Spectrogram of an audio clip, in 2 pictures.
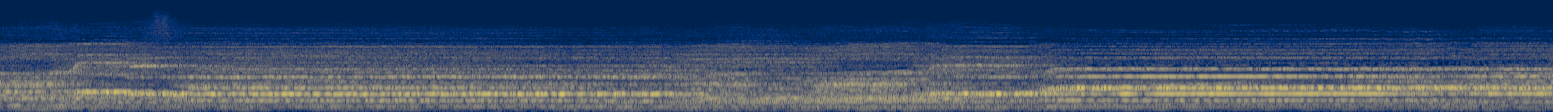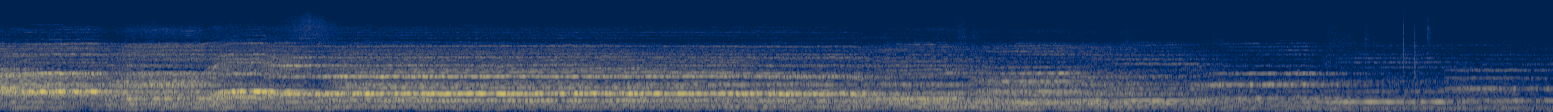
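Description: High school choir singing long held chords in slow phrases, growing softer over the last several seconds.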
